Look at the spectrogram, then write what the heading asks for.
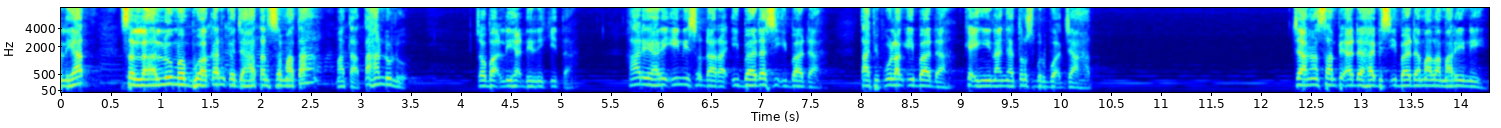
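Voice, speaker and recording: High-voiced lively male preacher. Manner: lively preaching, swings from soft to shouting, teasing jokes. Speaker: pastor. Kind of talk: sermon. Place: church hall. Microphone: no mic at times.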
